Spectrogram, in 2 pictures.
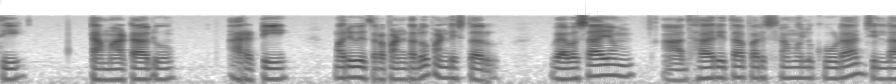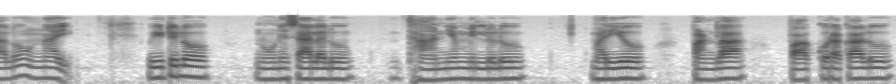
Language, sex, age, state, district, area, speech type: Telugu, male, 30-45, Andhra Pradesh, Kakinada, rural, spontaneous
